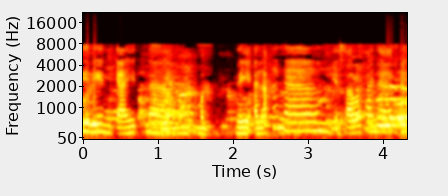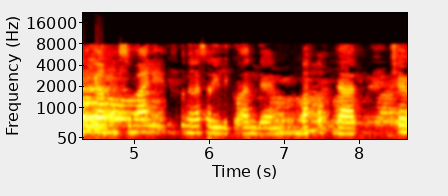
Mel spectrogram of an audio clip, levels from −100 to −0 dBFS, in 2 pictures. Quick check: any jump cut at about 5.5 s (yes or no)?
yes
